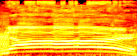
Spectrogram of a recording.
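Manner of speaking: long, high, drawn-out "no"; anguished cry. Real, not acted. Photographer checks missed shots, anguished cry. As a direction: howl it out in dismay.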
